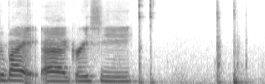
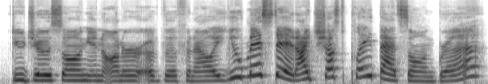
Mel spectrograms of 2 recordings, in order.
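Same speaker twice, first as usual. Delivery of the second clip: shouted out, much louder; loud indignant shout; loud exclamation; 2 semitones lower, 12 dB louder than usual. Real, not acted. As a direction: call it out loud in disbelief. Chat request, streamer exclaims.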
